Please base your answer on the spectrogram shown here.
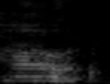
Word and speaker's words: hour: when we read okay h is silent here and we pronounce it our we don't pronounce it however we pronounce it hour so and hour we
